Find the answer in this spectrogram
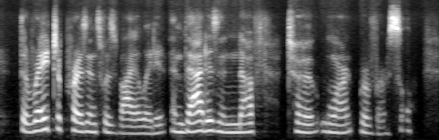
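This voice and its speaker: Recorded with a dry, close sound and no echo, a woman at medium pitch speaks at a fairly quick pace with ordinary pitch variation. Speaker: defense attorney. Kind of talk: appellate oral argument. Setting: courtroom. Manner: quiet. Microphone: too far from microphone, hard to hear.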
